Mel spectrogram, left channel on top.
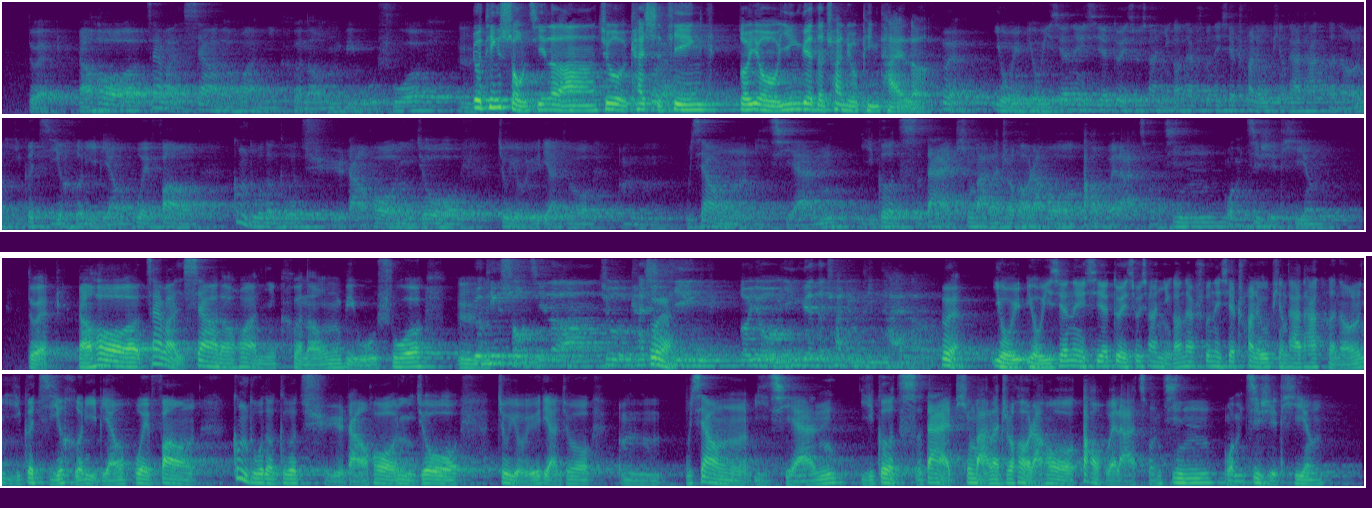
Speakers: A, on the right; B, on the left.
A: 对，然后再往下的话，你可能比如说，嗯，
B: 就听手机了啊，就开始听所有音乐的串流平台了。
A: 对对，有有一些那些对，就像你刚才说那些串流平台，它可能一个集合里边会放更多的歌曲，然后你就就有一点就嗯，不像以前一个磁带听完了之后，然后倒回来，从新我们继续听。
